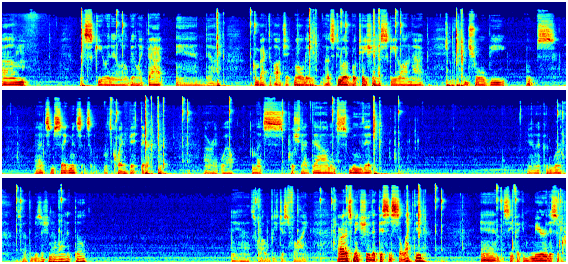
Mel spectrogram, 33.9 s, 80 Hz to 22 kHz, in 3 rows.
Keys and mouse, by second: 1.5 s, 4.2 Tab, 6.1 ctrl+a, 7.3 Tab, 9.0 ctrl+b, 14.1 a, 14.3 Tab, 15.8-17.7 drag, 18.7 a, 19.2-21.1 middle drag, 22.8-25.9 middle drag, 28.1-29.4 middle drag, 29.4-30.7 drag, 30.8 shift+s.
